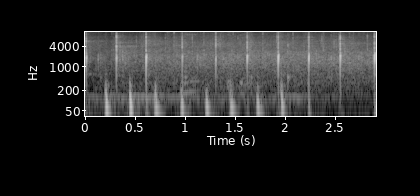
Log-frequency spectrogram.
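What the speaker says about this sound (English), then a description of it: "So let's give them an applause." A pageant audience gives scattered applause, a thin, sparse run of individual claps at an uneven rhythm, fairly faint and somewhat distant.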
